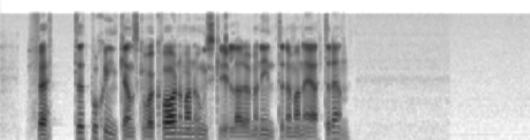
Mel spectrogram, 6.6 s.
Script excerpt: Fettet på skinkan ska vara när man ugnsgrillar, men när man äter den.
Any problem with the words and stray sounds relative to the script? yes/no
yes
